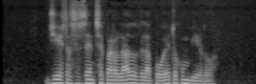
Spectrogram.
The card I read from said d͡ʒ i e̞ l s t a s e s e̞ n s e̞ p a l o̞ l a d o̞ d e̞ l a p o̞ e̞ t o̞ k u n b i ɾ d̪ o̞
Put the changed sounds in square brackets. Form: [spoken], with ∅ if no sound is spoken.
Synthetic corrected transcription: d͡ʒ i e̞ [∅] s t a s e s e̞ n [t͡s] e̞ p a [ɾ] o̞ l a d o̞ d e̞ l a p o̞ e̞ t o̞ k u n b i ɾ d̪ o̞

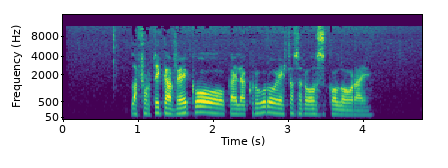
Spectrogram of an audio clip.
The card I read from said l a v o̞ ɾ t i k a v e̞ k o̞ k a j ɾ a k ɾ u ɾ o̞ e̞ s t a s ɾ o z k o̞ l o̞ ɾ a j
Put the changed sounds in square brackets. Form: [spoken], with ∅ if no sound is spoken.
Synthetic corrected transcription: l a [f] o̞ ɾ t i k a v e̞ k o̞ k a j [l] a k ɾ u ɾ o̞ e̞ s t a s ɾ o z k o̞ l o̞ ɾ a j

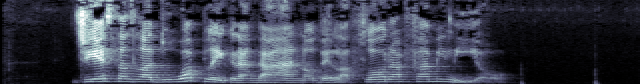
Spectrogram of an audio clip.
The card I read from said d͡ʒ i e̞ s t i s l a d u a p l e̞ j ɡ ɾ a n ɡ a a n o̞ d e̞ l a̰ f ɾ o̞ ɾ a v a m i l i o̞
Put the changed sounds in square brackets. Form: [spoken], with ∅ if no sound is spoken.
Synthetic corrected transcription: d͡ʒ i e̞ s t [a] s l a d u a p l e̞ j ɡ ɾ a n [d] a a n o̞ d e̞ l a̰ f [l] o̞ ɾ a [f] a m i l i o̞

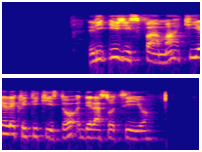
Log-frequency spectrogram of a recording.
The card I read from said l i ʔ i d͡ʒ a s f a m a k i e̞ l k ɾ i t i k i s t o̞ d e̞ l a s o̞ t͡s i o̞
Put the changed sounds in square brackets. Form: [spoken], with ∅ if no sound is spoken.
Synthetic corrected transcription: l i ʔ i d͡ʒ [i] s f a m a k i e̞ l k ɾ i t i k i s t o̞ d e̞ l a s o̞ t͡s i o̞

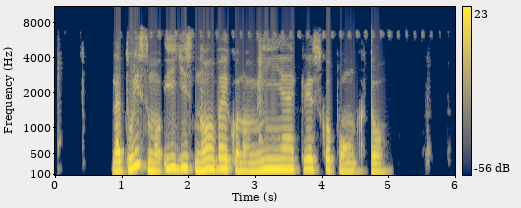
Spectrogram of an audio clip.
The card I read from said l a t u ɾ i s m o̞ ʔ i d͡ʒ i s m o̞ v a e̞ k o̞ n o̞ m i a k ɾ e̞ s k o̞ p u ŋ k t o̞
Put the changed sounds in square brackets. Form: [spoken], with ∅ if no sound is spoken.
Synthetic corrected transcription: l a t u ɾ i s m o̞ ʔ i d͡ʒ i s [n] o̞ v a e̞ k o̞ n o̞ m i a k ɾ e̞ s k o̞ p u ŋ k t o̞

